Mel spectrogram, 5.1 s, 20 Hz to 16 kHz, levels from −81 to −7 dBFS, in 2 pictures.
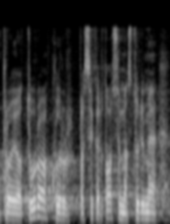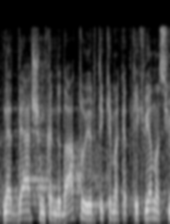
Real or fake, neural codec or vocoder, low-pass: real; none; 9.9 kHz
